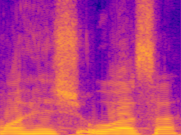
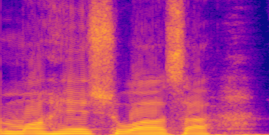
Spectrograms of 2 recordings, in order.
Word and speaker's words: মহেশ্বাসা: কেন মহেশ্বাসা? আমি বলেছিলাম এটি হচ্ছে কি অন্তস্থ ব, নট বর্গীয় ব। আমরা জানি যে অন্তস্থ বয়ের উচ্চারণ কার মতো হয়? উর মতো হয়, এবং বর্গীয় বয়ের উচ্চারণ কেমন হবে?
